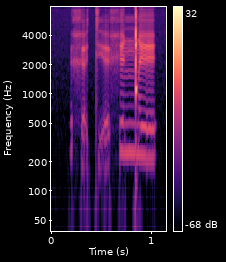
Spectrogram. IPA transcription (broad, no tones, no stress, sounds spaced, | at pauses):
x ɛ̰ tʲ ɛ̰ x e ŋ͡ǃ e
